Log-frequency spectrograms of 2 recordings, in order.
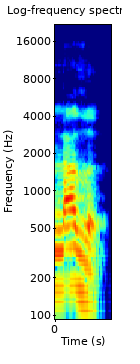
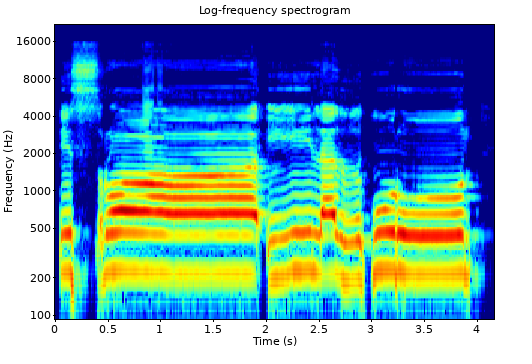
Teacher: آگے لام کو زال سے ملائیں گے نرمی کے ساتھ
